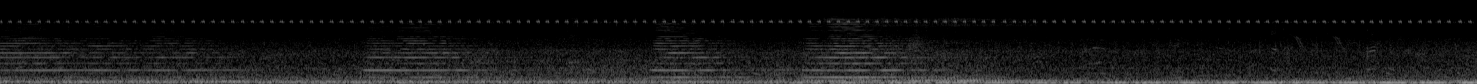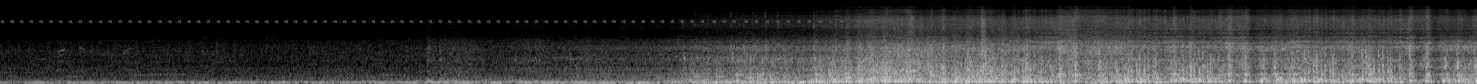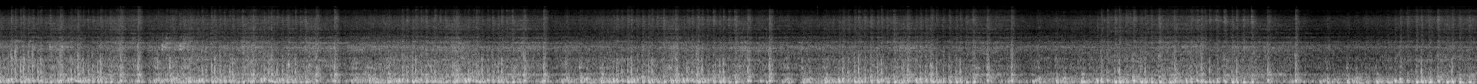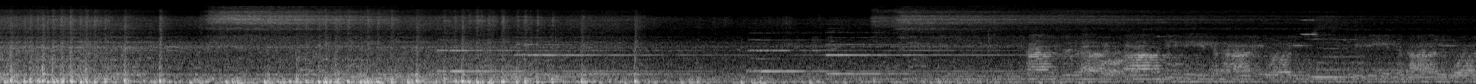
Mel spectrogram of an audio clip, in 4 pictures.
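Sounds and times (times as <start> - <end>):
diesel locomotive passing: 0.0 - 59.0
train wheels clickety-clack: 20.9 - 51.8.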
